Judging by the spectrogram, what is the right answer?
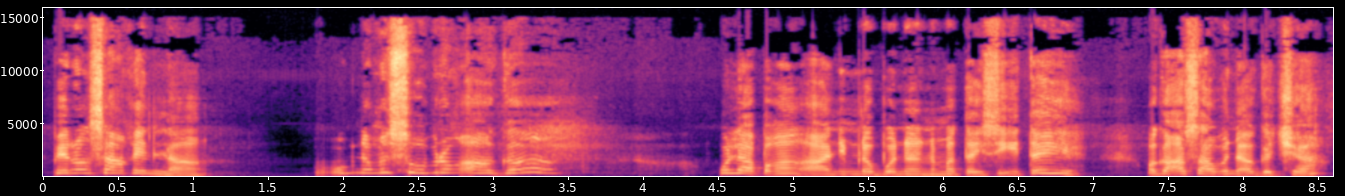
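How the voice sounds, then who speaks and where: A young Filipino woman mourning her father in a radio drama. Her voice is high and plaintive, protesting with wounded indignation, and the sound is close and dry. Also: normal speed, a bit bright, dry recording. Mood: startled, protesting. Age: young adult. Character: young grieving daughter, hurt and indignant.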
